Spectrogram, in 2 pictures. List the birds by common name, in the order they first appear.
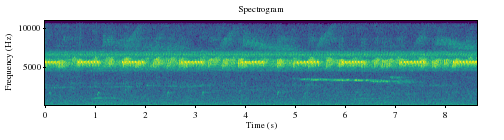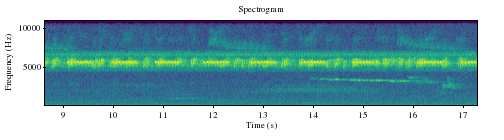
Russet-backed Oropendola, unidentified bird, Screaming Piha, Amazonian Grosbeak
